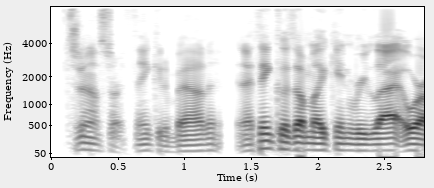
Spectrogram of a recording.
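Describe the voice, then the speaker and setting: Delivered at a very fast pace with vocal fry, this is a very clean recording with a silent background. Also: man. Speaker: podcast host. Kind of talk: casual chat. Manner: laughs often, casual slang.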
